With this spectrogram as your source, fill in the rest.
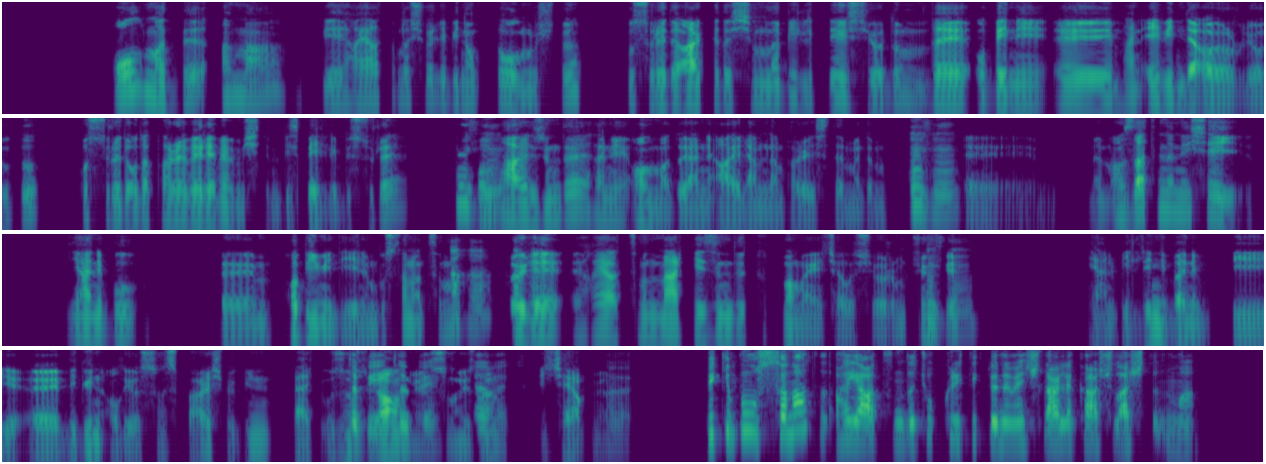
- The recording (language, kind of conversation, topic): Turkish, podcast, Sanat ve para arasında nasıl denge kurarsın?
- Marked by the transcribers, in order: other background noise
